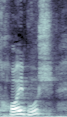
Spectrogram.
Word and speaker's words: Rooibos: aurait beau jeter oui ça se prononce robe rouge parce que c'est un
